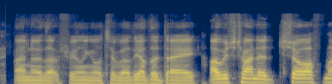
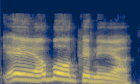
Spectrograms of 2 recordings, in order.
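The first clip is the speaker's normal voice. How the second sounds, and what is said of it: New York accent drifting into Italian. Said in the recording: “my New York accent ... suddenly I'm Italian ... That's freaking Italian again ... I keep going into Italian”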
